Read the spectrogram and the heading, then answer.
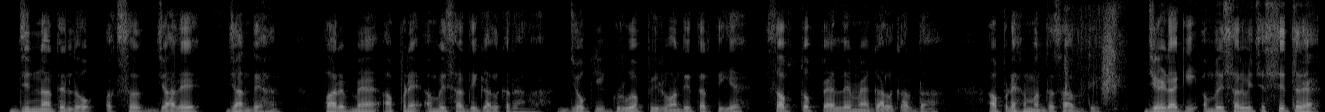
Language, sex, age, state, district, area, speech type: Punjabi, male, 30-45, Punjab, Amritsar, urban, spontaneous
